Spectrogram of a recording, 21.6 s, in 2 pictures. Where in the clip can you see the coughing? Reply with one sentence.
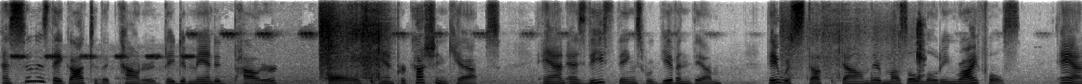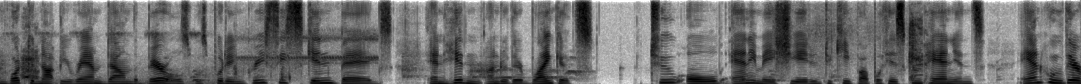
The coughing can be heard from 3.1 to 4.0 s, from 7.8 to 9.3 s and from 18.6 to 20.1 s.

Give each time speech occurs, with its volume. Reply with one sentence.
The speech can be heard from 0.0 to 21.5 s, at a steady volume.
